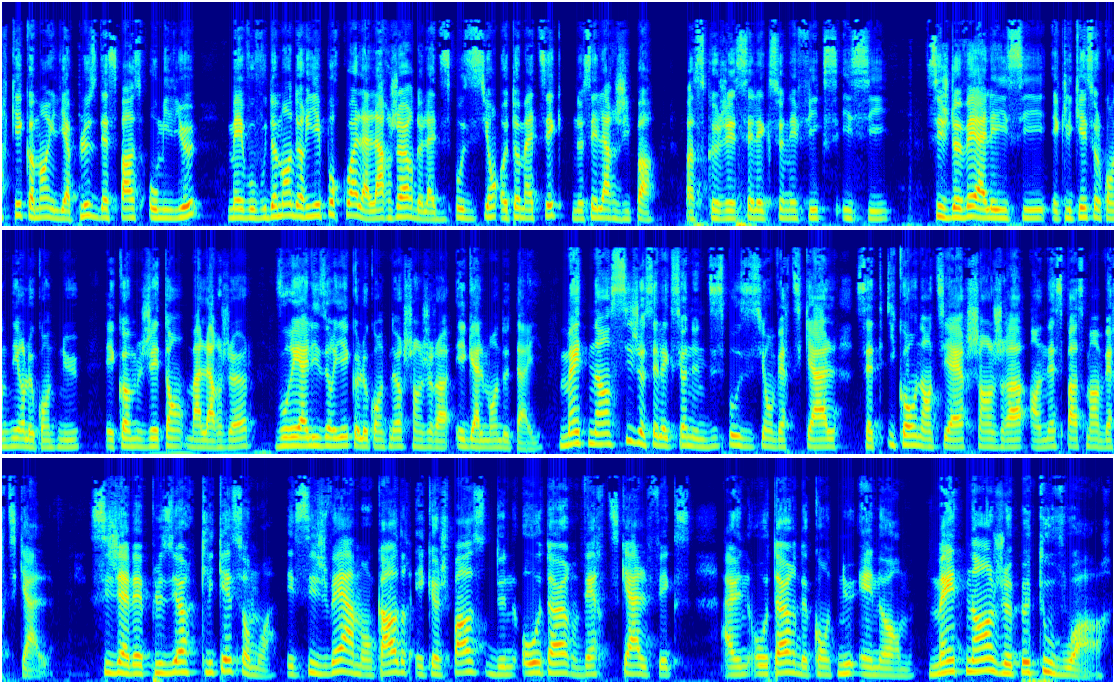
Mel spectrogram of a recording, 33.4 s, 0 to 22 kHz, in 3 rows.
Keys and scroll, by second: 14.0 shift+Up, 14.1 shift+Up, 14.3 shift+Up, 14.8 shift+Down, 15.0 shift+Down, 15.2 shift+Down, 22.4 shift+Up, 22.6 shift+Up, 22.7 shift+Up, 24.0 super+d, 24.3 super+d, 24.5 super+d.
